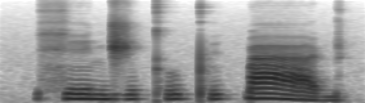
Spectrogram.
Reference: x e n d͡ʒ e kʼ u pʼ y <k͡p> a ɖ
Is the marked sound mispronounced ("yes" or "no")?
no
